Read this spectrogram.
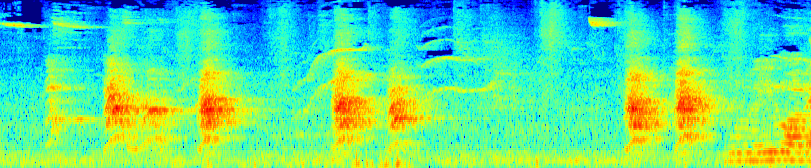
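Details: Purebred poodle giving several short, sharp barks, spaced irregularly and sometimes paired close together, with voices and faint rising whistled sounds in between.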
